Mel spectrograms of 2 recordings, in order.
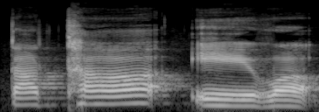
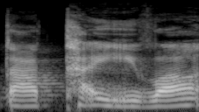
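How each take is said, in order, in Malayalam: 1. ഈ രണ്ട് വാക്കുകളും വേറെ വേറെയായാണ് പറയുന്നത്. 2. ഈ രണ്ട് വാക്കുകളും ചേർന്ന് ഒറ്റ വാക്കായി പറയുന്നു.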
